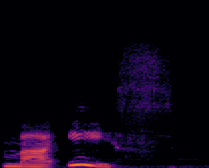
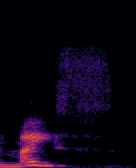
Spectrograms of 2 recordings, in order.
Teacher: like ma is right we don't say mice right so that we have to put the accent on the i to be sure that the speaker knows that we're separating those into two syllables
